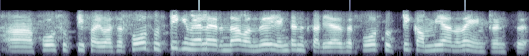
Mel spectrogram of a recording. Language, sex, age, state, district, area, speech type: Tamil, female, 18-30, Tamil Nadu, Pudukkottai, urban, conversation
